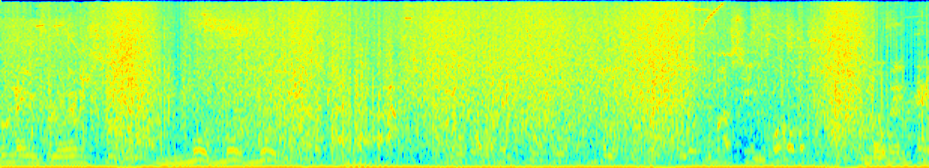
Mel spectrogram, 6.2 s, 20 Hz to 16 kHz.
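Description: Distant Mexican FM station, 95.3 XHLPZ, received by sporadic-E skip: a Spanish-language voice comes through heavy static hiss. The voice is plainest about a second in and again near the end.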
